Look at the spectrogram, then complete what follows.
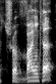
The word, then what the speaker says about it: Travanca: I'm going to go with a Travanca. Rhymes with a Spanker.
